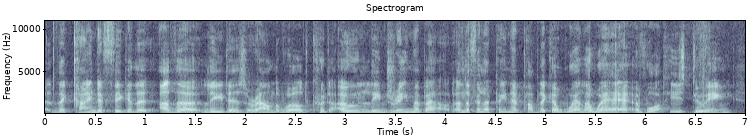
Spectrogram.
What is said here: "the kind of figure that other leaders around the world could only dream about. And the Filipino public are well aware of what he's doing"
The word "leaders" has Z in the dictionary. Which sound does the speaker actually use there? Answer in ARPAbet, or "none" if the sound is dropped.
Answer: Z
